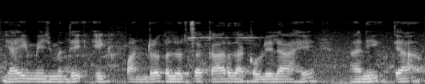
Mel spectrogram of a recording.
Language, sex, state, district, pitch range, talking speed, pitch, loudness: Marathi, male, Maharashtra, Nagpur, 125-135 Hz, 170 wpm, 130 Hz, -14 LUFS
